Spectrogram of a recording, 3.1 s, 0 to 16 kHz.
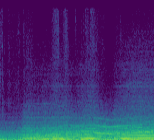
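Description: A Ferrari F12 accelerates hard in fourth gear through a left-hand corner, its V12 engine note rising steadily in a loud, continuous, strained roar, with no voices.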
